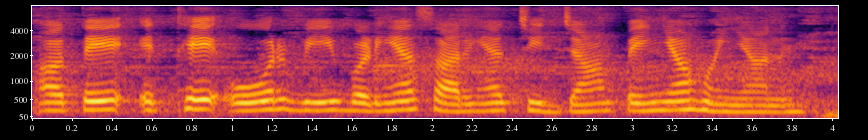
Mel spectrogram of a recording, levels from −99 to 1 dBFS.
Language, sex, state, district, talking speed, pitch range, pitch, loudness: Punjabi, female, Punjab, Pathankot, 150 wpm, 200-230 Hz, 215 Hz, -15 LUFS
